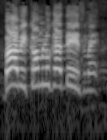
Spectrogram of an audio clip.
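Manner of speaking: high, loud holler to a friend; calling out. Acted. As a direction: shout him over to come look. Calling a friend over to look.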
